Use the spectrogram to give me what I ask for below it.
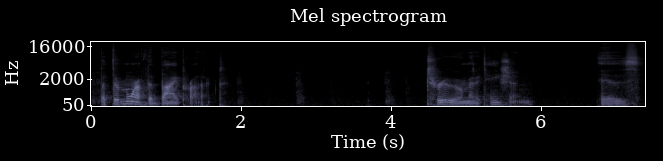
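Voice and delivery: unhurried meditation teacher, long pauses between phrases; calm, measured guidance in short spaced phrases; guided meditation. Acted. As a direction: let each phrase settle into a long silence. Leads a guided meditation talk.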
